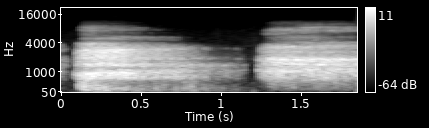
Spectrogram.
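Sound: imitated heavy breathing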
